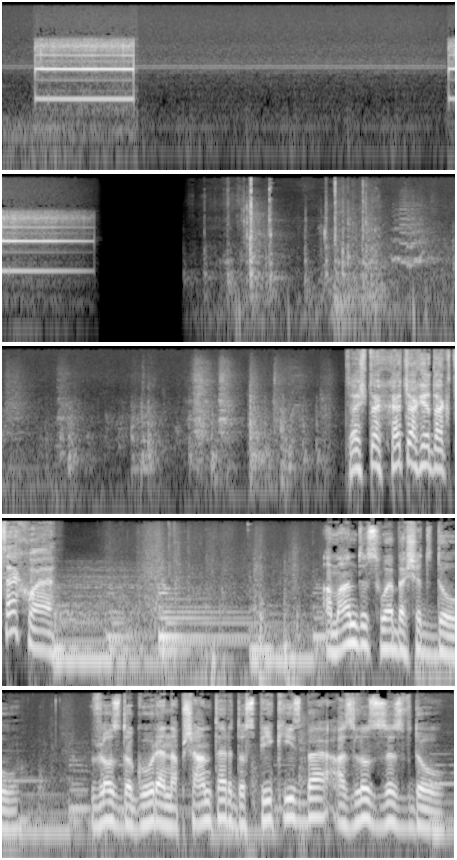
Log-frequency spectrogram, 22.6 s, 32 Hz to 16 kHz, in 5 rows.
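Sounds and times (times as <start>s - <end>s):
telephone ringing with electronic bursts during a phone call: 0.3s - 1.4s, 4.5s - 5.5s
shuffling noises: 8.7s - 12.5s, 14.9s - 16.9s
speech: 12.5s - 14.3s, 16.8s - 22.6s.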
